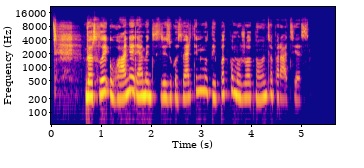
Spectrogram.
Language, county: Lithuanian, Vilnius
